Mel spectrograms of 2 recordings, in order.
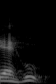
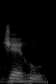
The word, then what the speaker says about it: Jehu: means yahwe is he kung ito ay i-pronounce ng hudo ang pronunciation ay yehu not jehu Yu yehu means or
